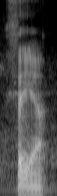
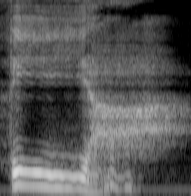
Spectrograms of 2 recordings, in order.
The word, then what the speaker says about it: Thea: Oh, that'd be my pleasure, Thea. No, not like that. Say it like Thea. Of course, Thea.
